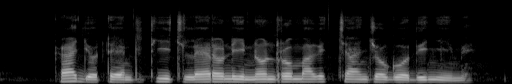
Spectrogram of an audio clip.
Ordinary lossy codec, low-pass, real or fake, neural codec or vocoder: none; 19.8 kHz; fake; autoencoder, 48 kHz, 128 numbers a frame, DAC-VAE, trained on Japanese speech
